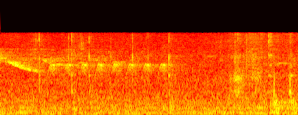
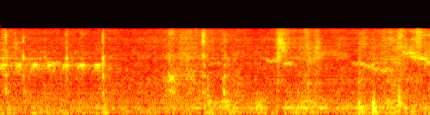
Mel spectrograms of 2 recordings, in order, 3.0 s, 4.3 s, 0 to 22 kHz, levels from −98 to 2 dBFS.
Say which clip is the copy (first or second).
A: second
